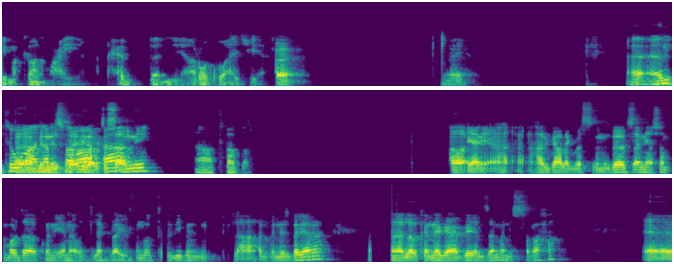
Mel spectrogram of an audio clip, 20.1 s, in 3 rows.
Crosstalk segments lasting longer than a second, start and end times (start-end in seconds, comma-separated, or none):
6.8-8.1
